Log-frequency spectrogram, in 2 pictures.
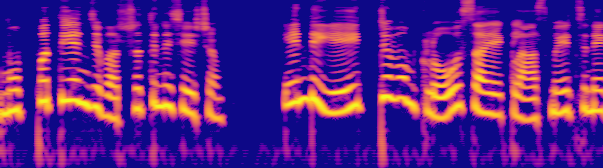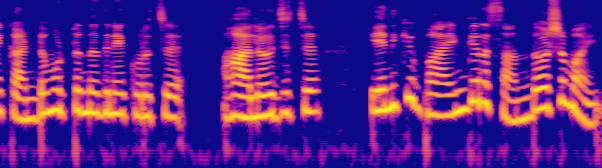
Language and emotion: Malayalam, happy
